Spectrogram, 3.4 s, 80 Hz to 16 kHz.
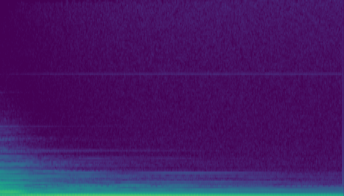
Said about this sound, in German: Das sind ausgespielt die ersten 16 Töne der Obertonreihe über C, die wir gerade als leises Flirren vernommen haben.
